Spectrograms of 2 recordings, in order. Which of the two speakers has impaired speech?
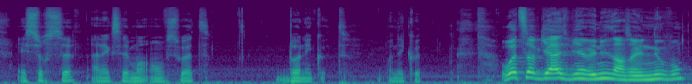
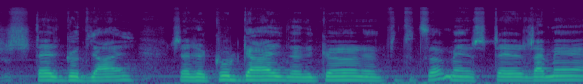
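The second: cerebral palsy; wheelchair use.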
